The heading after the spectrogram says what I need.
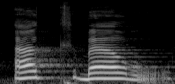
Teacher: Karena huruf sebelumnya berharokat fathah, maka ro-nya ini dibaca dengan tebal. Pangkal lidah diangkat.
